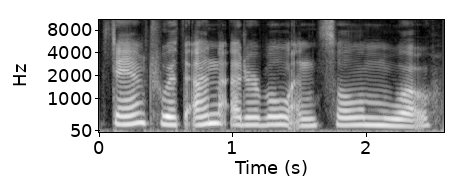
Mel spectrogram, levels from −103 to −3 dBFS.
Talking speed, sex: 140 wpm, female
